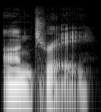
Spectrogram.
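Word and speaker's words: entrée: talk about French is we have a lot of words that begin with the letters E-N, and they always make the sound on. So continuing with food, we have the word entree. Perfect example because you have the on in the beginning and the A at the end.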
